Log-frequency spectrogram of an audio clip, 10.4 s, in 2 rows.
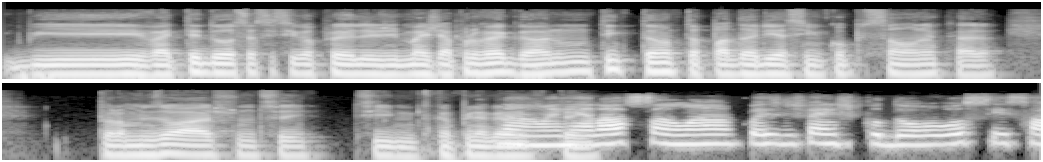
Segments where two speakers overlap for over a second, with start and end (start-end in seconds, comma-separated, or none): none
